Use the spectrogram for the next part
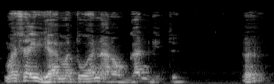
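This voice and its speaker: A man's voice: medium pitch, moderate pace. A middle-aged man, hosting a casual reaction commentary in a mocking, chatty way with his audience. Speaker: host.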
